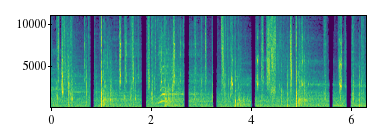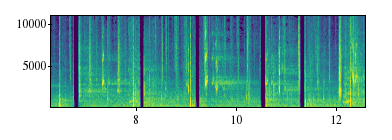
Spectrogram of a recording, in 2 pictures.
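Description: A tennis ball is struck with a racket again and again.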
